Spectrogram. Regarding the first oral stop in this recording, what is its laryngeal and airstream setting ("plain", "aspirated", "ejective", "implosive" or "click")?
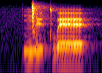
click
